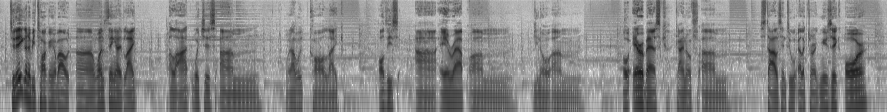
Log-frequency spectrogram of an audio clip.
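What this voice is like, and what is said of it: Stuffy voice with a cold. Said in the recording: “I have a cold now”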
